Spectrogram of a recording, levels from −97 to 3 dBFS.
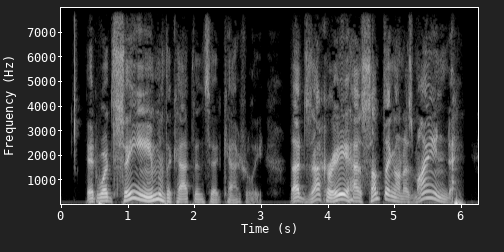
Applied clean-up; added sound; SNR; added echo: none; none; none; none.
